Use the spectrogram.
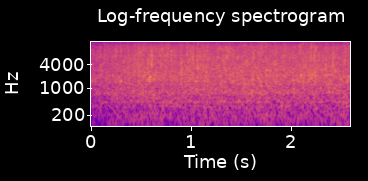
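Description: Steady rushing of very cold river water flowing under ice, a continuous babbling wash with no pauses and no voices.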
